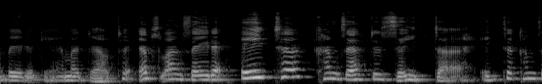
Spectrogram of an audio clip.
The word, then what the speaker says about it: eta: Eta comes after zeta. Eta comes after zeta, eta. And it has the A sound as in the word late, a long A sound.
